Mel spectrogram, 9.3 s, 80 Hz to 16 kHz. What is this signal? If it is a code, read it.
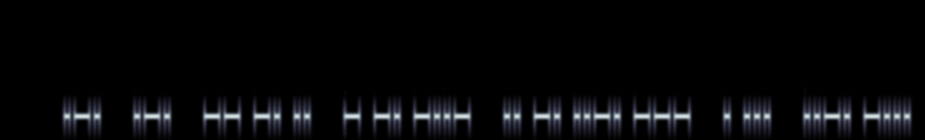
Morse code, heard as a keyed tone, about 24 wpm, 700 Hz. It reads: R R MNI TNX INFO ES FB
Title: Speed-Racing Common QSO Phrases - 20wpm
